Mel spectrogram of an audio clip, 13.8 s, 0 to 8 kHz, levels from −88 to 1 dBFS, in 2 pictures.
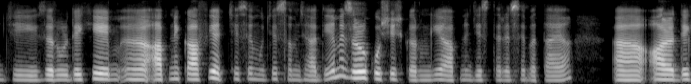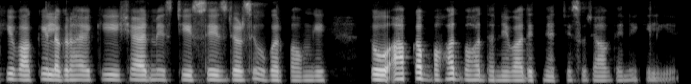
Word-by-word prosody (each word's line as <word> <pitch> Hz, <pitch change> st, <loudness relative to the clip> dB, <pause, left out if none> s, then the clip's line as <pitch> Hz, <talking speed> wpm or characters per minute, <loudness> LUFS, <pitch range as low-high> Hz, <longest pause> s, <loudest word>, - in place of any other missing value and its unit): जी, 165 Hz, -1 st, -8 dB
ज़रूर 170 Hz, +1 st, -1 dB
देखिए 185 Hz, +2 st, +3 dB
अ, 175 Hz, -, -12 dB
आपने 180 Hz, +2 st, +3 dB
काफ़ी 190 Hz, +4 st, +5 dB
अच्छे 195 Hz, -1 st, -2 dB
से 195 Hz, 0 st, -11 dB
मुझे 180 Hz, +1 st, -12 dB
समझा 170 Hz, -4 st, -9 dB
दिया। 185 Hz, +9 st, -3 dB
मैं 300 Hz, +3 st, -3 dB
ज़रूर 230 Hz, -2 st, +9 dB
कोशिश 195 Hz, -1 st, -1 dB
करूँगी 160 Hz, +1 st, -7 dB
आपने 165 Hz, +1 st, -6 dB
जिस 160 Hz, 0 st, -11 dB
तरह 155 Hz, -1 st, -10 dB
से 165 Hz, -, -12 dB
बताया 155 Hz, +3 st, -7 dB, 0.4 s
अ, 170 Hz, -, 0 dB, 0.3 s
और 180 Hz, -1 st, +7 dB
देखिए 180 Hz, +2 st, -3 dB
वाक़ई 170 Hz, +2 st, -2 dB
लग 170 Hz, -2 st, +1 dB
रहा 170 Hz, 0 st, -3 dB
है 165 Hz, -1 st, -3 dB
कि 175 Hz, +1 st, -6 dB
शायद 170 Hz, -2 st, 0 dB
मैं 170 Hz, -, -8 dB
इस 165 Hz, 0 st, -13 dB
चीज़ 165 Hz, -2 st, -4 dB
से 170 Hz, +1 st, -2 dB
इस 160 Hz, -1 st, -7 dB
डर 165 Hz, -1 st, +1 dB
से -, -, -9 dB
उभर 165 Hz, -2 st, -5 dB
पाऊँगी। 155 Hz, +1 st, -9 dB, 0.4 s
तो 175 Hz, -1 st, +5 dB
आपका 195 Hz, +4 st, +3 dB
बहुत-बहुत 170 Hz, -1 st, -5 dB
धन्यवाद 155 Hz, 0 st, -6 dB
इतने 155 Hz, 0 st, -11 dB
अच्छे 150 Hz, +2 st, -15 dB
सुझाव 155 Hz, -2 st, -9 dB
देने 150 Hz, +2 st, -17 dB
के 80 Hz, -, -22 dB
लिए। 80 Hz, -1 st, -18 dB
170 Hz, 210 wpm, -22 LUFS, 160-180 Hz, 0.4 s, ज़रूर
